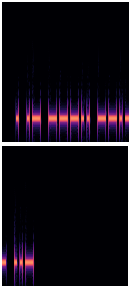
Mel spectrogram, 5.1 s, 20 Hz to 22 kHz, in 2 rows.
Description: Morse code, heard as a keyed tone, about 22 wpm, 700 Hz. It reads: EA8QU
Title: DXCC-100 Call Signs - 5 Characters - Repeated 2x - 22wpm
